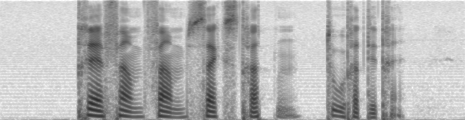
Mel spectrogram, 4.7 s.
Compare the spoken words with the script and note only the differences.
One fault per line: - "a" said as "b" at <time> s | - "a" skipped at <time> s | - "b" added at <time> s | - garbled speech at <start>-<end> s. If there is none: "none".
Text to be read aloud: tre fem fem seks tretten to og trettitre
none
